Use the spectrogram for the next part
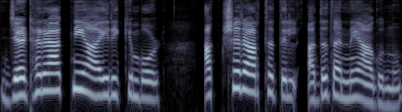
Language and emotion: Malayalam, neutral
